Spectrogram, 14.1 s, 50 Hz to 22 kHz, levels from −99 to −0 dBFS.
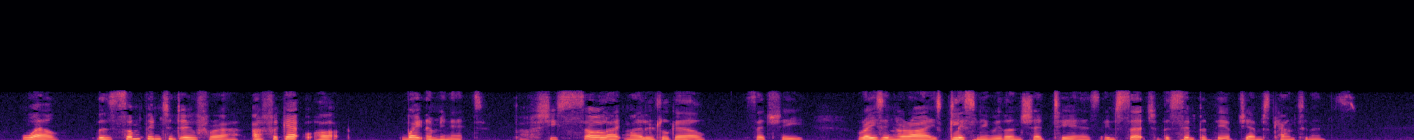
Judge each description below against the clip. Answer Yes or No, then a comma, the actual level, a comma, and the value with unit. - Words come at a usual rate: Yes, average, 155 wpm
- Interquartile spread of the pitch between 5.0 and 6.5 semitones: No, average, 3.3 semitones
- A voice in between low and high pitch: No, high, 215 Hz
